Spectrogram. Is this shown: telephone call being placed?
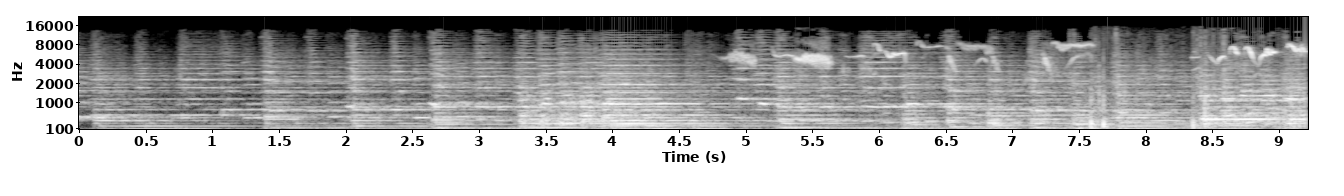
no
